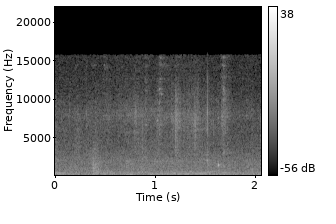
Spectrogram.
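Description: Quiet classroom room tone: a steady low hiss with a couple of faint soft clicks.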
